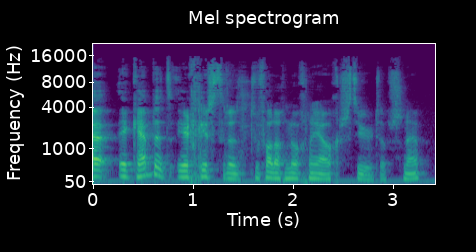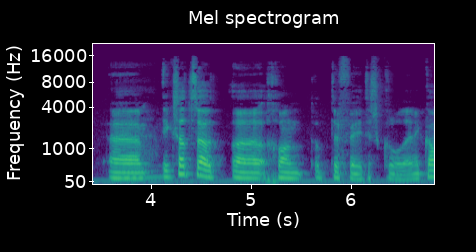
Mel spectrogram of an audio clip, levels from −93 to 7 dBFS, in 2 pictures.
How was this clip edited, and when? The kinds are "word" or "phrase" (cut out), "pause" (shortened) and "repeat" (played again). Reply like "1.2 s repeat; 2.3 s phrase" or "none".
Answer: 3.5 s pause; 4.7 s pause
